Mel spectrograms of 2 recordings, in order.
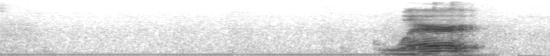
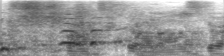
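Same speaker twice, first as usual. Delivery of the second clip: dramatic name call; slower than usual. Acted. Calls out artist's name dramatically.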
